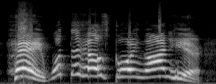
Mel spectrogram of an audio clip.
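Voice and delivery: high, loud, hammed-up angry yell; annoyed yell. Rocks storming in, angrily demanding what's going on. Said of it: "Roxy Sebic is really annoyed".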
